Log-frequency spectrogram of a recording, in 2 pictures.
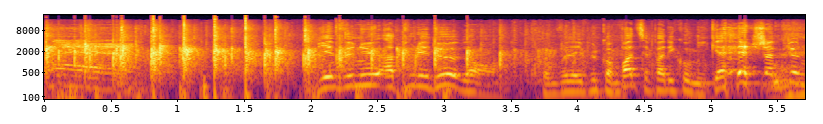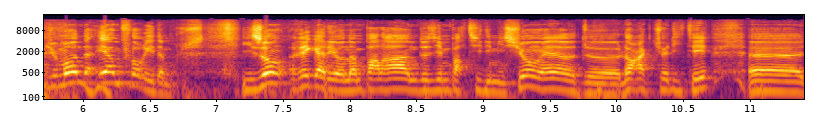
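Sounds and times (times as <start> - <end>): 
audience applause: 0.0 - 5.5
speech: 2.1 - 11.4
laughter: 3.9 - 6.4.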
